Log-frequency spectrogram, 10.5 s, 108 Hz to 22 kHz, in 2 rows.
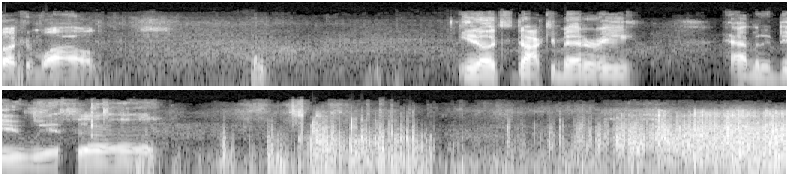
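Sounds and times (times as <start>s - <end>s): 
speech: 0.0s - 1.8s, 3.0s - 7.5s
wind blowing outdoors and buffeting the microphone: 5.8s - 10.4s.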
